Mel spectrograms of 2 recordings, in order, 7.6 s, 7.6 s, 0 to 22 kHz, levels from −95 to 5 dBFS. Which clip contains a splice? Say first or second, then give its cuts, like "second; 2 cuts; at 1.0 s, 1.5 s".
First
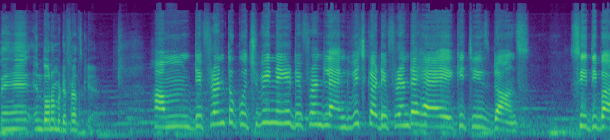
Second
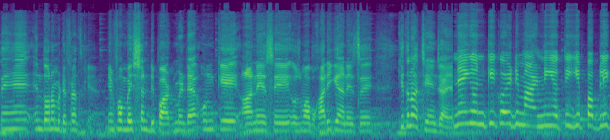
second; 2 cuts; at 1.3 s, 5.6 s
